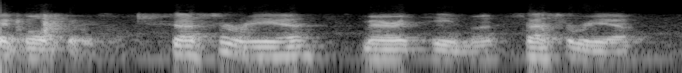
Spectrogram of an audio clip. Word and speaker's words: Caesarea: say it both ways Caesarea maritima Caesarea the proper pronunciation is case area concerned with a hard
